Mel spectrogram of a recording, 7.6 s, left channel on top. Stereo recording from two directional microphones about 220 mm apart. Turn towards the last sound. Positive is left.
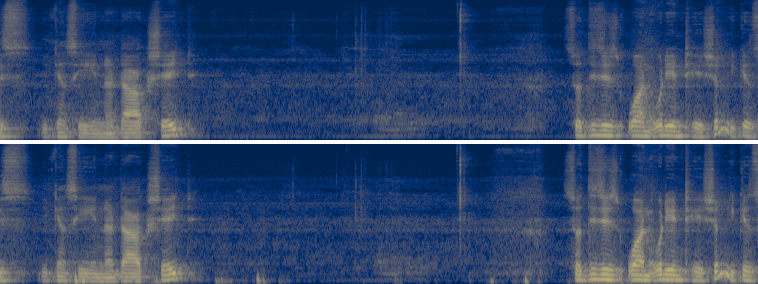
turn(degrees=-35)  # may be behind; listen again after turning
